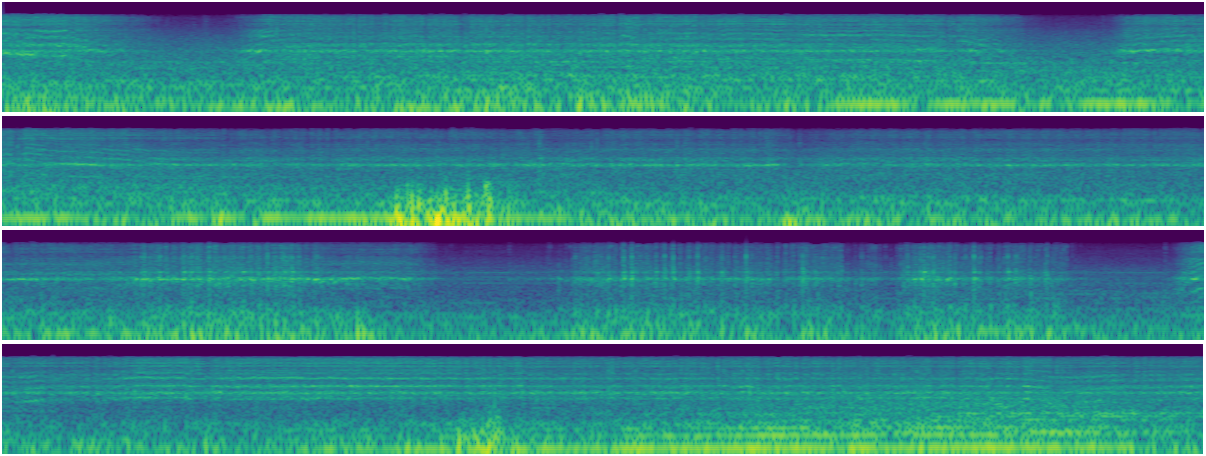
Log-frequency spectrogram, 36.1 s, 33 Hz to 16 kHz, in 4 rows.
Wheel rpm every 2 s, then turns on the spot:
80, 170, 180, 130, 100, 90, 80, 70, 80, 80, 60, 30, 30, 100, 200, 200, 200, 190.
22-26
